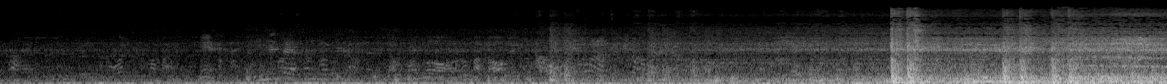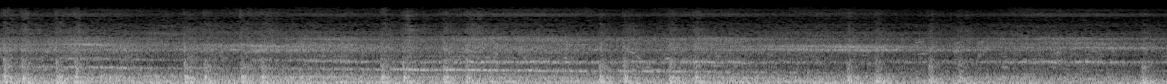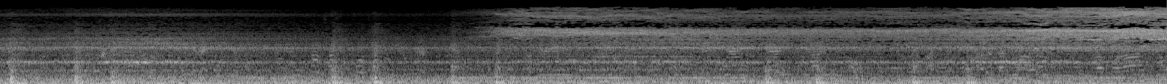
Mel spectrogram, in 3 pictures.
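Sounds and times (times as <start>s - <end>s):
train whine falling in pitch: 27.9s - 35.0s.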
